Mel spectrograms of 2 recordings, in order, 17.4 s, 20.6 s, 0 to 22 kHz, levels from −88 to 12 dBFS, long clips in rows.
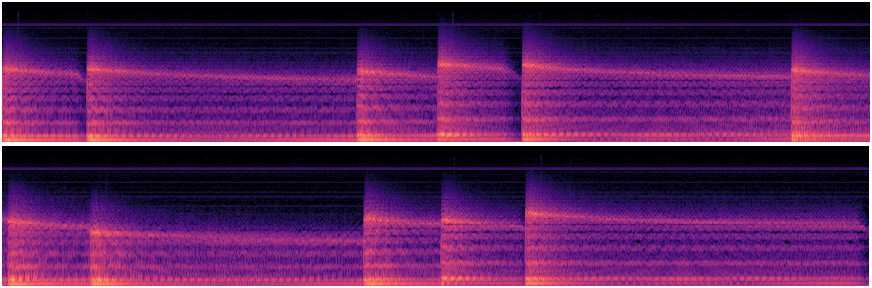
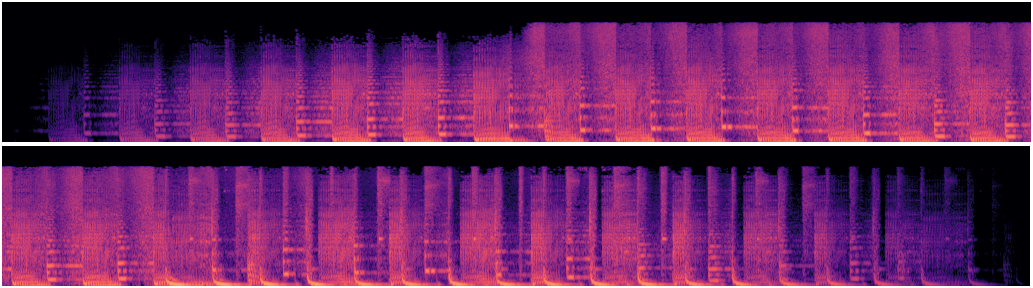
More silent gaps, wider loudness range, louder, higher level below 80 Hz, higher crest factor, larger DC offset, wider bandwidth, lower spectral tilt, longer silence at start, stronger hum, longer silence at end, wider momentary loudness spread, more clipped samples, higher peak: neither; about the same, 5 LU vs 7 LU; about the same, -20 LUFS vs -20 LUFS; about the same, -28 dBFS vs -24 dBFS; about the same, 20 dB vs 16 dB; first, 0.5% vs under 0.1%; about the same, 12 kHz vs 12.5 kHz; first, -6 dB/octave vs -4.5 dB/octave; second, 0 s vs 0.85 s; neither; second, 0.05 s vs 0.9 s; first, 16 LU vs 12 LU; neither; first, 0 dBFS vs -4 dBFS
